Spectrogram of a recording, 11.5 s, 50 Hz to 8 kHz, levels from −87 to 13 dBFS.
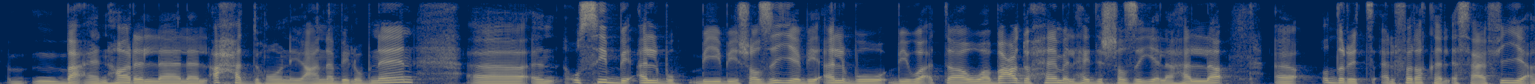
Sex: female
